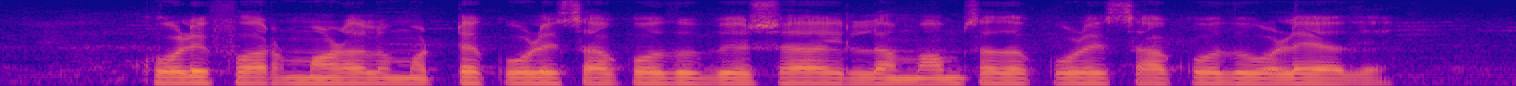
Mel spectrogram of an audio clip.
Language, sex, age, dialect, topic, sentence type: Kannada, male, 41-45, Central, agriculture, question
